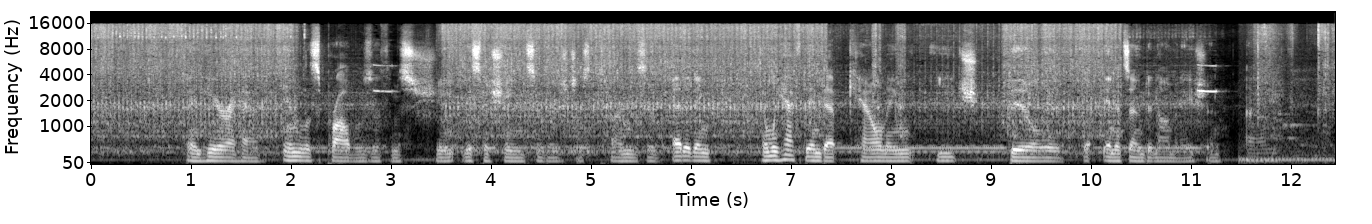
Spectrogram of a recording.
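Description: A banknote counting machine whirs and riffles rapidly through a stack of bills.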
